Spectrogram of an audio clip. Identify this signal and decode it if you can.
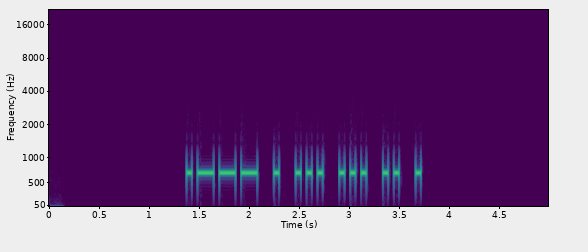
Morse code, heard as a keyed tone, about 21 wpm, 700 Hz. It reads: JESSIE
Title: USA Common Names - 22wpm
